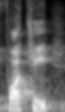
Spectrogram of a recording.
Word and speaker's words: Fauci: जाते हैं, doctor Anthony फॉची, ध्यान रखिएगा ये फॉसी प्रोनाउंस नहीं होगा, फॉची CHE।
